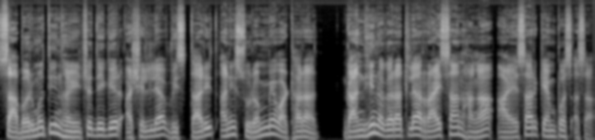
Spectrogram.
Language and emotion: Goan Konkani, neutral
